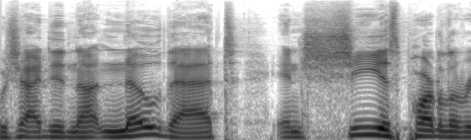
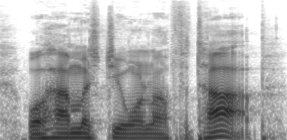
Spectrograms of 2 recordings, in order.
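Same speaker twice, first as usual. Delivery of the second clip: mock sassy, stern, firm, mean, curt tone; 3 semitones lower than usual. Repeating the hairdresser's question more exactly: imitating a firm, mean hairdresser. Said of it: "firm and mean".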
